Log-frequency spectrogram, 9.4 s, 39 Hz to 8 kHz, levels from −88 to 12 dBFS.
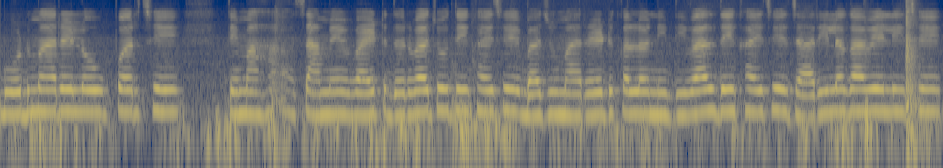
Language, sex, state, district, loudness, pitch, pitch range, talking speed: Gujarati, female, Gujarat, Gandhinagar, -18 LUFS, 225 Hz, 215-235 Hz, 135 wpm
